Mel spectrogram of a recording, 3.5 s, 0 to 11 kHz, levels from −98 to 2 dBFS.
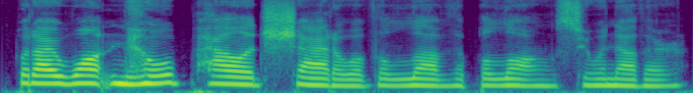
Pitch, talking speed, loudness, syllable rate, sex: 205 Hz, 225 wpm, -17 LUFS, 5.4 syllables/s, female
